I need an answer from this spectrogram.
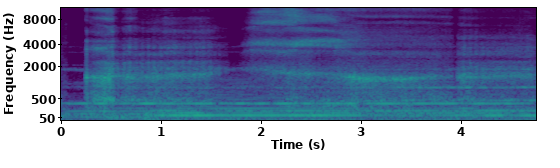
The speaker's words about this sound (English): It is still breathing this rasping sound.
